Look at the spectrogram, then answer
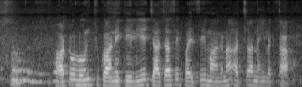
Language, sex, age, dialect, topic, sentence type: Hindi, male, 60-100, Marwari Dhudhari, banking, statement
